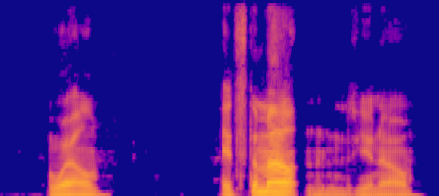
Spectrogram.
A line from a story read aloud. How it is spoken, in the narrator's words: said Lester Tuck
